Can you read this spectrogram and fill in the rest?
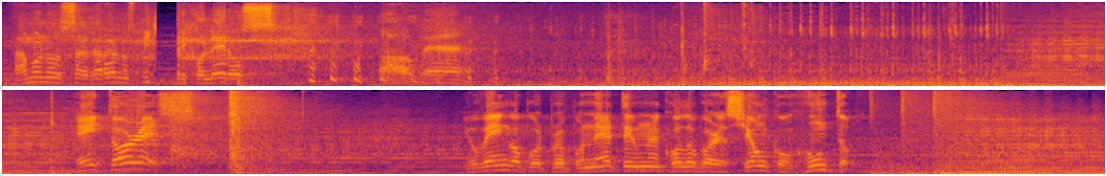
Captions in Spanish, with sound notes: - VAMONOS A AGARRAR A UNOS PI--- FRIJOLEROS. [Risas] - !OH, HOMBRE! [Sonido del carro] - !EY, TORRES! YO VENGO POR PROPONERTE UNA COLABORACION CONJUNTO.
